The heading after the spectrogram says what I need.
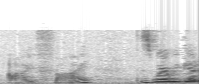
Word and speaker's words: phi: this greek letter here so it rhymes with pi but it's spelled phi any time you get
